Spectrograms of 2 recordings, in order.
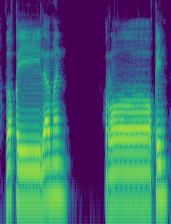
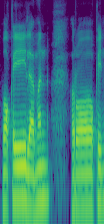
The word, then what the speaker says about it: وَقِيلَ مَنْ رَاقٍ: لفظ آپ دیکھ لیں وَقِيلَ مَنْ رَاقٍ۔ اب اس میں سکتہ کیسے کرنا ہے غور سے سنیے گا۔ وَقِيلَ مَنْ رَاقٍ، سکتہ ایسے ہوتا ہے۔ اگر ایسے میں کروں وَقِيلَ مَنْ رَاقٍ تو ایسے غلط ہو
